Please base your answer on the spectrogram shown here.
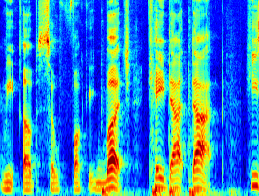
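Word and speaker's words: K.Dot: Because remember, it's spelled K and then a period and then D-O-T. People always say K dot. He himself has many times said dot, K dot, but it's K dot dot.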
